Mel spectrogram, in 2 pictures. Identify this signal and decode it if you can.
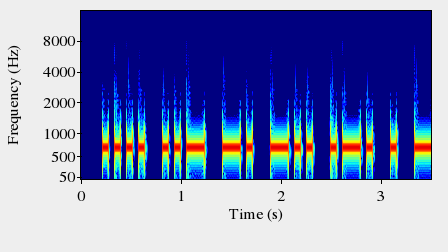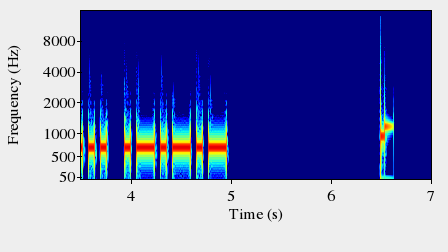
Morse code, heard as a keyed tone, about 20 wpm, 700 Hz. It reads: HUNDRED.
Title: Sentences from Top 1000 Words - Review Part 2 - 20wpm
